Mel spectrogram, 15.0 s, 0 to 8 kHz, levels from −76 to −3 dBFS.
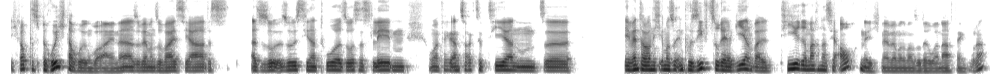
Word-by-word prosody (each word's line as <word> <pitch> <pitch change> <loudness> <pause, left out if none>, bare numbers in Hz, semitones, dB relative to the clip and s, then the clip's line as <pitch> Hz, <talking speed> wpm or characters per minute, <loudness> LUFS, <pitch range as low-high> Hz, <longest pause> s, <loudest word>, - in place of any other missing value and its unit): ich 105 - -13
glaube, 135 +1 0
das 120 -5 -5
beruhigt 165 - +4
auch 90 - +1
irgendwo 80 -2 -2
einen, 80 0 -5
ne? 95 +4 -1
Also, 95 -1 -2
wenn 95 0 -1
man 95 -1 -3
so 90 -1 -3
weiß, 95 +1 -1
ja, 95 +1 -1
das 95 -1 -10 0.3
also, 100 -1 -2
so 100 -1 +1
so 110 +4 +1
ist 115 0 0
die 110 - -1
Natur, 105 +2 +1
so 105 +1 0
ist 110 0 -4
das 100 -1 -7
Leben. 105 -1 +1 0.3
Und - - -8
man 100 -1 -4
fängt 110 0 -5
an, 105 +1 0
zu 115 - -4
akzeptieren 110 0 0 0.3
und, 95 - -13
äh, 95 -1 0 0.8
eventuell 120 +2 +5
auch - - +6
nicht 120 -1 +2
immer 125 -1 +4
so 125 - 0
impulsiv 125 +6 +2
zu 135 -6 +1
reagieren, 115 +4 +3
weil 90 -3 -2
Tiere 140 -2 +5
machen 120 -1 0
das 110 -2 -2
ja - - -5
auch 190 +5 -1
nicht, 80 - -3
ne, 85 0 -6
wenn 85 - -4
man 80 0 -5
mal 80 - -6
so 80 - -6
darüber 80 -1 -6
nachdenkt, 80 -1 -7
oder? - - -5
105 Hz, 225 wpm, -22 LUFS, 95-115 Hz, 0.8 s, auch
